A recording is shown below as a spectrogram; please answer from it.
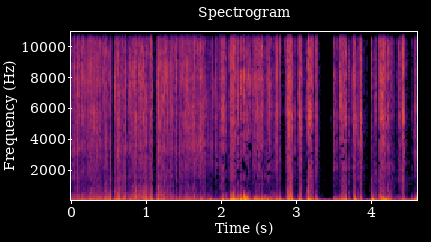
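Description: A large hollow pink plastic hair roller with a velcro surface is scratched with long acrylic nails along the velcro. It makes a dry, rasping crackle of quick scrapes with a low hollow body and a bright, hissy top. The strokes grow louder and choppier toward the end, broken by a brief silent pause.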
